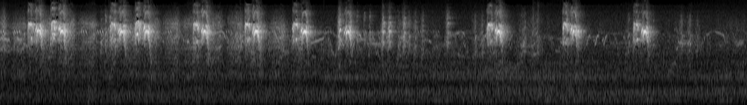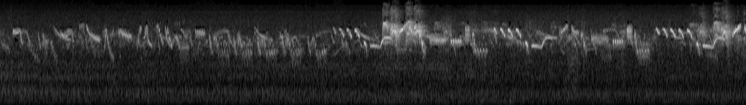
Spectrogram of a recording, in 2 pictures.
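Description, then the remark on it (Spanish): A magpie gives a series of about ten harsh, evenly spaced calls, then gives way to a swallow feeding its chicks: steady, high-pitched twittering and chirping that continues to the end. “La urraca gruñe mientras la golondrina ceba a sus pollos.”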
